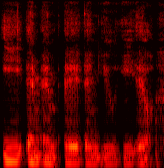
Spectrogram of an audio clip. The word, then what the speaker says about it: Immanuel: 希腊文的翻译咱共款念做 Immanuel 哈，那但是发音是 Emmanuel。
